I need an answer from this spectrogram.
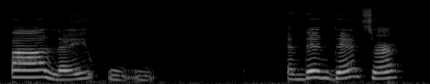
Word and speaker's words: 芭蕾舞: Then we have ballet, 芭蕾舞, 芭蕾舞, 芭蕾舞. 舞, which means dance in non-form, 芭蕾, which is translated by the sound of English, 芭蕾舞, 芭, flat tone, 蕾, second tone, 舞, third tone, 芭蕾舞.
